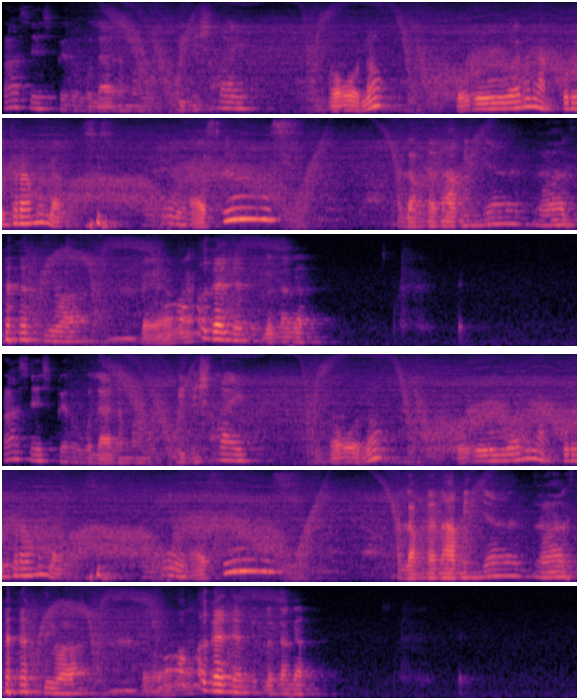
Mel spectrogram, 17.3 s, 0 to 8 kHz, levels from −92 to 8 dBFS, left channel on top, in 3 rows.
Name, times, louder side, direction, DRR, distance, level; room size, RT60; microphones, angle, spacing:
voice 1, 0.0-1.4 1.7-2.5 3.1-3.3 7.2-7.6 9.7-14.5, right 2 dB, 55° right, 8 dB, 0.8 m, -31 dB
sound 1, 0.6-14.3, right 2 dB, 80° right, 2.7 m, -42 dB
voice 2, 3.3-3.8 4.5-6.9 7.2-8.8 12.9-13.4, left 4 dB, 50° left, 8 dB, 0.3 m, -29 dB
6.7 x 5.2 x 4.6 m, 0.68 s
head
